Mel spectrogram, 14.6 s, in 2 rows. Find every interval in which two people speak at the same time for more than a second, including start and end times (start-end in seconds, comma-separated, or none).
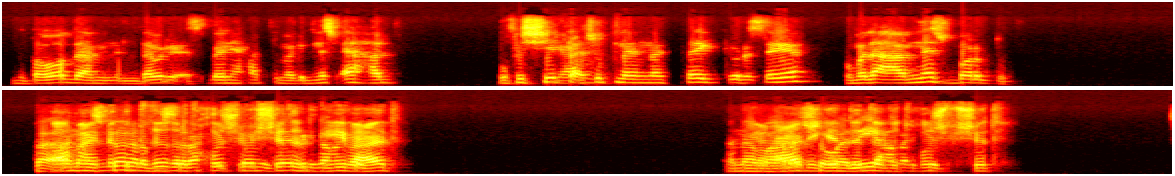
7.6-9.7, 11.9-13.2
